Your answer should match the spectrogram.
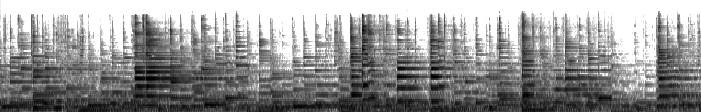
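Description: Harp music: a steady stream of plucked harp notes over sustained low tones.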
